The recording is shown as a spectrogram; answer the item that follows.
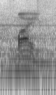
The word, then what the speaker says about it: maim: Agua se dice maim.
